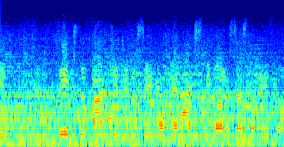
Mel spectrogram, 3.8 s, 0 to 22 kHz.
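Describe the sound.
Ice hockey spectators in the Tivoli hall chant numbers aloud together, counting the goals from zero to 11 and demanding another goal as Slovenia leads Estonia 11–0: a dense, steady roar of many voices rising and falling in rhythmic surges.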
